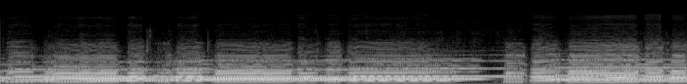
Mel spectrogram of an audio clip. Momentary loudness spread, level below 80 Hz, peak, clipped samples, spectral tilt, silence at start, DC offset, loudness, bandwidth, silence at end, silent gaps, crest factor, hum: 5 LU; -50 dBFS; -4 dBFS; under 0.1%; -9.5 dB/octave; 0 s; 0.3%; -17 LUFS; 10.5 kHz; 0 s; none; 12 dB; none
